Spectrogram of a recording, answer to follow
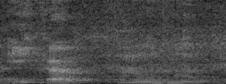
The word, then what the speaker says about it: Ícaro: Ícaro, потому что на испанском произносится Ícaro.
